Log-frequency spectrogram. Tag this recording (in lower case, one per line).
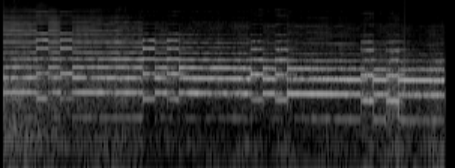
car passing by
